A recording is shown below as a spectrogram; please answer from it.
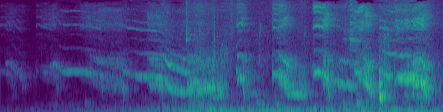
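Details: Four-week-old Labrador and hound mix rescue puppies, awaiting adoption in Maryland, whimpering indoors: faint at first, then several overlapping high, falling whines and yips build up over a low steady hum.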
